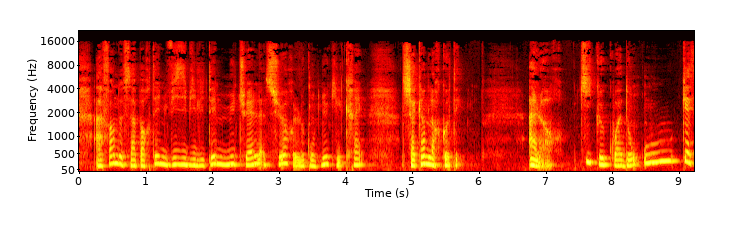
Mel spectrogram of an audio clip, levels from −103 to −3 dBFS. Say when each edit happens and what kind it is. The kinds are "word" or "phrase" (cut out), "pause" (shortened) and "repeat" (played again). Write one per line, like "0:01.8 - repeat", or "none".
0:03.2 - word
0:04.8 - word
0:06.0 - pause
